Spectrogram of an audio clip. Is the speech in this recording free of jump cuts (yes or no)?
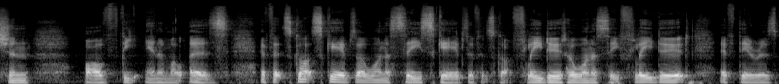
yes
